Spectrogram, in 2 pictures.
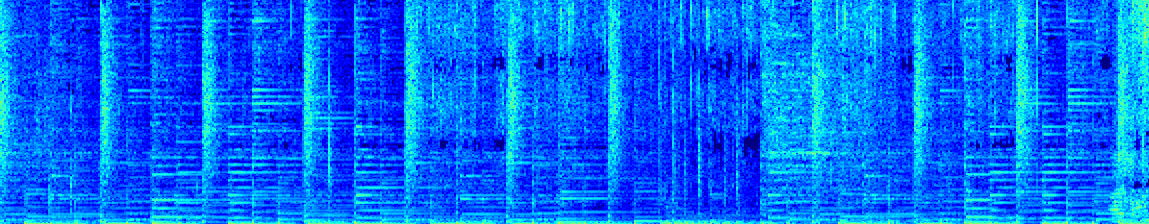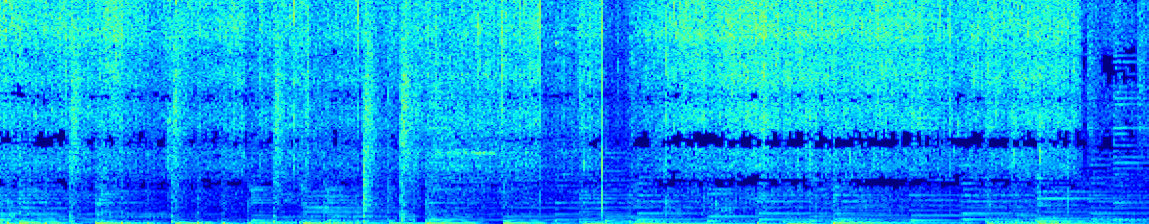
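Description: Diced sausage frying in oil in a nonstick pan, sizzling. The sizzle grows louder about halfway through, as chopped onion goes into the hot oil. Background music with a strong bass line plays throughout.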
